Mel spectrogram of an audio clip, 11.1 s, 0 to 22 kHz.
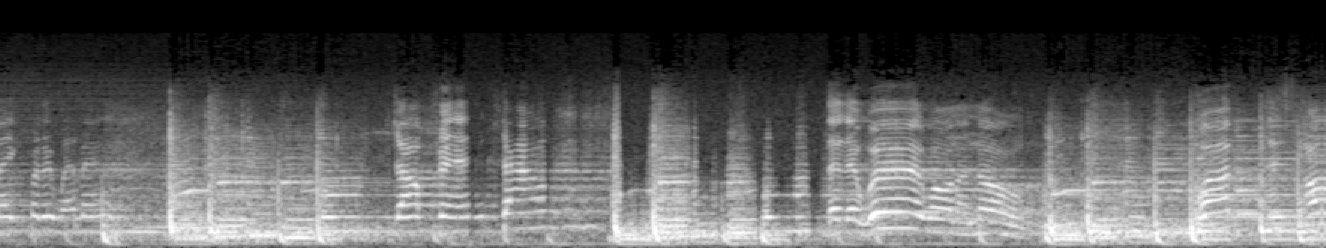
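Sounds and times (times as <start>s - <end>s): electric blues band playing: 0.0s - 11.0s.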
